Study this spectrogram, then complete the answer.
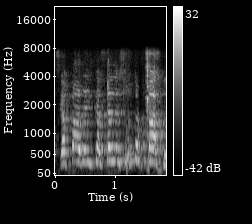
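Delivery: high-pitched panicked town-crier yell; acted shout of alarm; urgent crowd-warning shout.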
